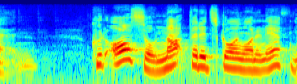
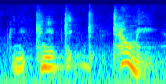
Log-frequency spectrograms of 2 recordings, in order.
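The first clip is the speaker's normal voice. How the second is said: whispered plea; 18 dB quieter, faster than usual. Retold or imitated. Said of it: "whites in the audience who will".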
